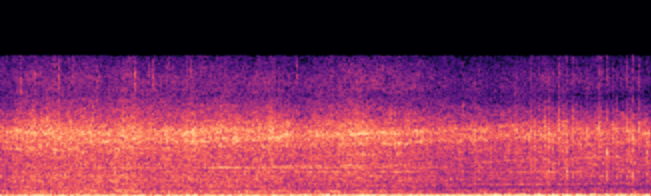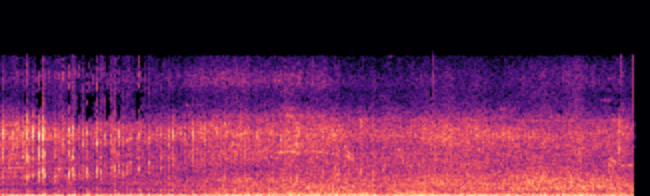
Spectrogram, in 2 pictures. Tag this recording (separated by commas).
Speech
